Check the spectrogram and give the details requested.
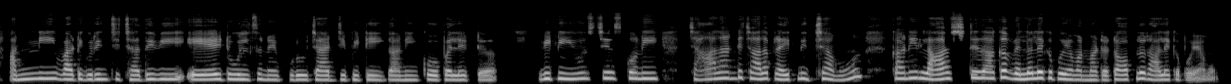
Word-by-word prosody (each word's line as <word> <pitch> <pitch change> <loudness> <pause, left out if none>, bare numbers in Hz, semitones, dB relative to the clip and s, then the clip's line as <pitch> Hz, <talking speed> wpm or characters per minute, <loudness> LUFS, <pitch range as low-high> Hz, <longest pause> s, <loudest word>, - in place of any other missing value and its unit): అన్నీ 255 +4 +2 0.2
వాటి 235 0 +2
గురించి 235 +1 -1
చదివి, 235 +2 +1 0.3
ఏఐ 225 +1 +5
టూల్స్ 230 -1 +1
ఉన్నయి 215 -1 -3
ఇప్పుడు. 215 0 -1
చాట్ 210 -2 0
జీపీటీ 215 0 -3 0.2
గాని, 210 0 -2 0.2
కోపైలెట్ 210 -1 0 0.6
వీటిని 265 0 +2
యూజ్ 265 +1 -2
చేసుకొని, 270 -1 0 0.4
చాలా 245 +5 -2
అంటే 300 +3 -3
చాలా 260 0 +2
ప్రయత్నించాము. 230 -1 -1 0.5
కానీ 270 +2 +2
లాస్ట్ 255 +6 0
దాకా 290 +3 +3
వెళ్ళలేకపోయామనమాట. 245 -6 +3 0.2
టాప్‌లో 225 +5 +1
రాలేకపోయాము. 220 +1 -4
235 Hz, 120 wpm, -24 LUFS, 215-265 Hz, 0.6 s, ఏఐ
